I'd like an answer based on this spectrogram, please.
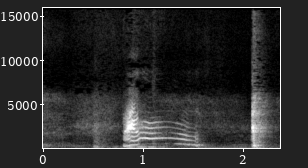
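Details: Domestic cat during play indoors: one loud, drawn-out meow with a clear, slightly falling tone lasting about a second, followed by a short sharp burst of sound.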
